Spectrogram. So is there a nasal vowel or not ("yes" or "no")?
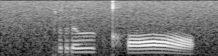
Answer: no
